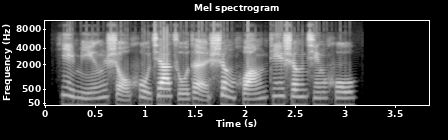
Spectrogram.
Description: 一名守护家族的圣皇低声惊呼wav音频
